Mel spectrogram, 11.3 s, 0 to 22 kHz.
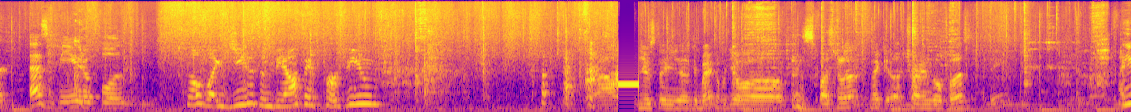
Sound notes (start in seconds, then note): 3.7 laughing; 6.1 beep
